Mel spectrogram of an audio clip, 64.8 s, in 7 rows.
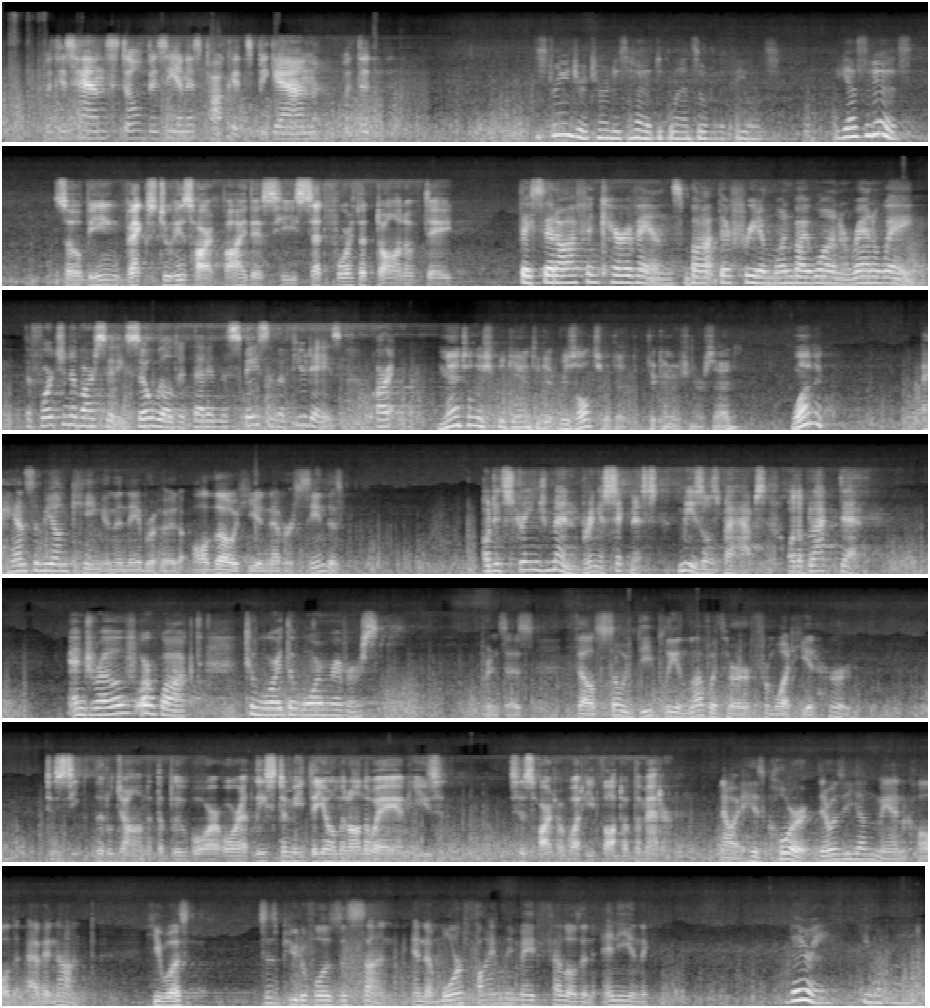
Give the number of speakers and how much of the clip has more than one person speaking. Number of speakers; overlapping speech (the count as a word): eight, no overlap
